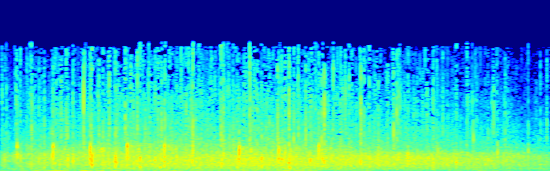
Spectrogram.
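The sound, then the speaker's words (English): A crowd breaks into steady applause, many hands clapping at once in a dense, even patter that holds at moderate loudness for several seconds without any voices over it. “Yes, you may clap if you agree.”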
